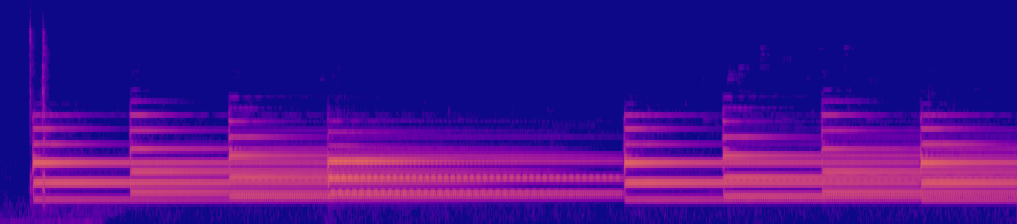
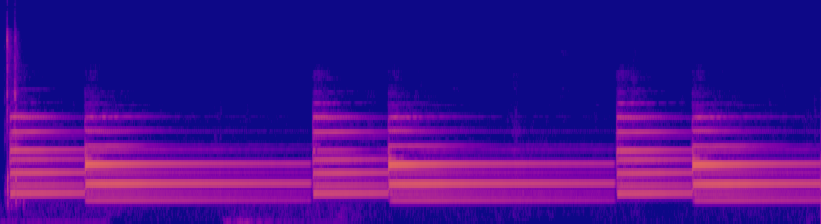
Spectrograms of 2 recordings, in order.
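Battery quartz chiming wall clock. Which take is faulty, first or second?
second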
